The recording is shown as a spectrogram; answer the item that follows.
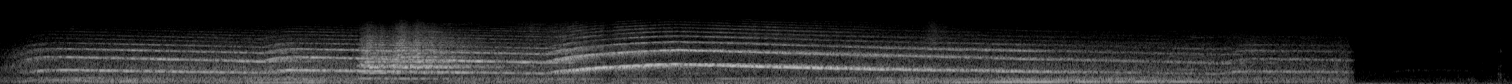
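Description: Fire-engine siren wailing: its pitch jumps up about five seconds in and then slides slowly down, with a short blast a second or so before that. It cuts off suddenly near the end.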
